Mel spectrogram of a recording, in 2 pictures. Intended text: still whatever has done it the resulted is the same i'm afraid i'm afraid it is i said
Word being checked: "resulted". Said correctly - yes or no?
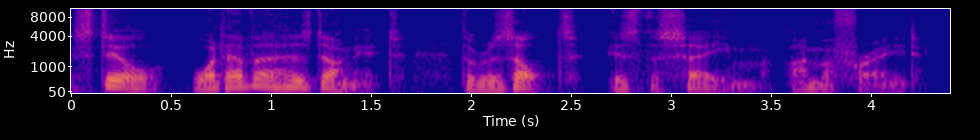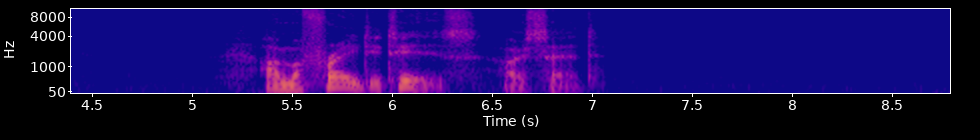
no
